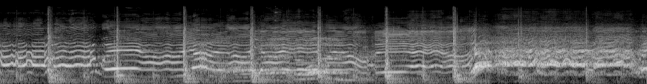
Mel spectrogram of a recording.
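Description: Powwow drum group singing a contest double-beat song: several high-pitched voices sing over one large drum, which many drumsticks strike together in a steady beat. The singing grows fuller about five seconds in.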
